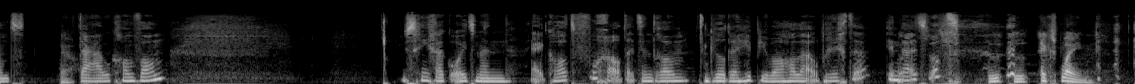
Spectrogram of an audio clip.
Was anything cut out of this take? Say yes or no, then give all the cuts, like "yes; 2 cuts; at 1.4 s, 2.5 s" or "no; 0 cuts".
yes; 2 cuts; at 6.9 s, 7.3 s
